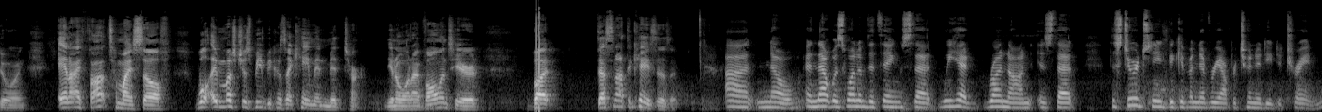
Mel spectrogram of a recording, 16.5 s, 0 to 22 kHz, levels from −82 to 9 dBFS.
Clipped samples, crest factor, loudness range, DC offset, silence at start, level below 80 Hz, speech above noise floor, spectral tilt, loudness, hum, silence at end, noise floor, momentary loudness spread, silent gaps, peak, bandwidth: under 0.1%; 22 dB; 5 LU; under 0.1%; 0 s; -58 dBFS; 32 dB; -3.5 dB/octave; -22 LUFS; none; 0 s; -54 dBFS; 12 LU; none; 0 dBFS; 15.5 kHz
